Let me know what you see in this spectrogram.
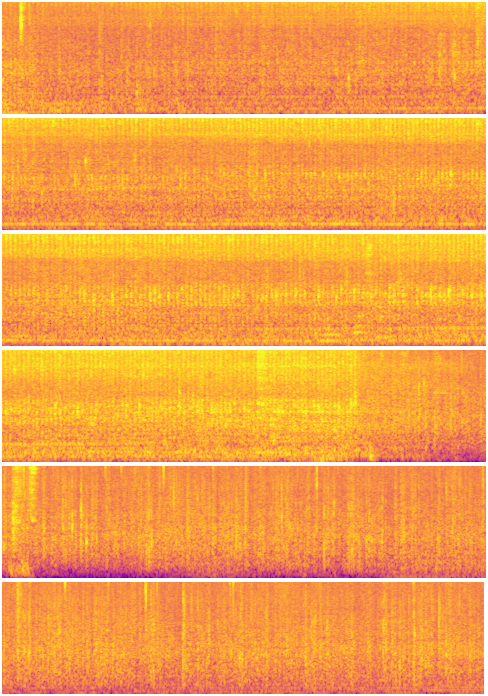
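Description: Heavy rain hissing steadily, with a vehicle engine idling under it. The engine cuts off abruptly about two-thirds of the way through, leaving only the rain and the tapping of individual raindrops.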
